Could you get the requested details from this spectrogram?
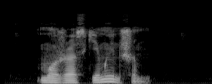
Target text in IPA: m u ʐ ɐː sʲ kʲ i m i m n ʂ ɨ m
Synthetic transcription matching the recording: m ɔ ʐ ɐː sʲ kʲ i m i n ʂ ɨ m

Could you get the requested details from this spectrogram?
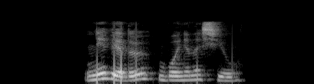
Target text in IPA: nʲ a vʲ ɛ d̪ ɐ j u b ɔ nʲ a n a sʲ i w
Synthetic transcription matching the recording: nʲ ɛ vʲ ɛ d̪ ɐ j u b ɔ nʲ ɛ n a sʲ i w

